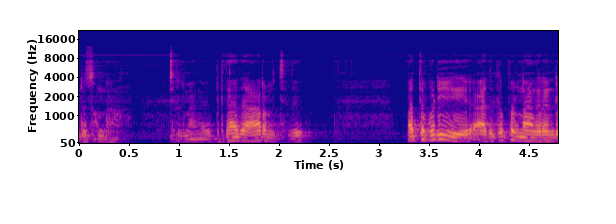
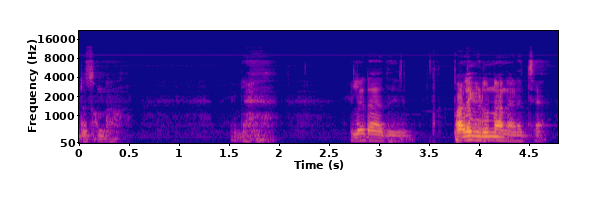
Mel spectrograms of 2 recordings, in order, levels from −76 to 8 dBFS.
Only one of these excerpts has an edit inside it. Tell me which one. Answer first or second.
first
